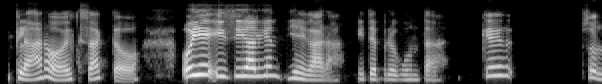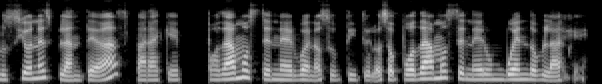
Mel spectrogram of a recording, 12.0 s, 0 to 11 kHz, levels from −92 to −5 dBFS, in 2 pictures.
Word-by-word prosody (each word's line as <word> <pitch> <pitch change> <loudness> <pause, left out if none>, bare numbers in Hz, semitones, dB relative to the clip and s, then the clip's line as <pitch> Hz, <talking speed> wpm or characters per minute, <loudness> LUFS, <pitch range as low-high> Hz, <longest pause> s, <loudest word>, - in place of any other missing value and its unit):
Claro, 190 -5 +2
exacto. 210 +5 -3 0.4
Oye, 375 +4 +11
y 320 - +4
si 330 +3 +2
alguien 325 0 +4
llegara 205 -8 -2
y 205 - -10
te 200 -1 -3
pregunta, 190 0 -8 0.4
¿qué 345 0 0 0.7
soluciones 235 +3 -4
planteas 175 - -3
para 180 0 -6
que 185 +1 -13 0.2
podamos 220 +8 0
tener 190 -2 -5
buenos 180 -1 -5
subtítulos 185 +1 -9
o 185 - -1
podamos 225 +7 0
tener 195 -4 -5
un 195 0 -11
buen 200 0 -1
doblaje? 175 -4 -7
195 Hz, 125 wpm, -23 LUFS, 185-255 Hz, 0.7 s, Oye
